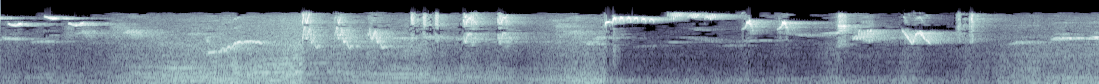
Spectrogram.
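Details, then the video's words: An orange-headed thrush sings energetically: a rising whistle, then dense high twittering that builds into a rapid string of sharp chirps and squeaks, over soft low rumble early on. "ANIS Merah Gacor Volume Keras Teler Mantap"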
